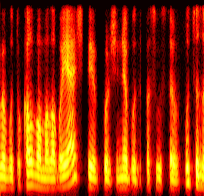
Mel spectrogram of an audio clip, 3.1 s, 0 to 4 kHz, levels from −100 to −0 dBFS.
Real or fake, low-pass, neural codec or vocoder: fake; 3.6 kHz; codec, 24 kHz, 0.5 kbps, DualCodec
